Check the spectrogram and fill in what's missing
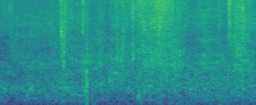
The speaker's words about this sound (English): And you got more rapids. We got to get more help. There's more rapids, so we got to get it out here.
